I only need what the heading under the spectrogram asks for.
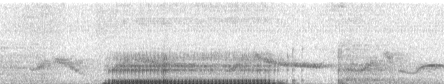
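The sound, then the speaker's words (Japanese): Small birds chirping noisily outdoors in Iwaki, Fukushima, around late afternoon: thin whistled chirps and sweeping calls run throughout, and a louder droning harmonic sound briefly covers them in the middle. “後ろの方でやはり小鳥がうるさくさえずっておりますが、”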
